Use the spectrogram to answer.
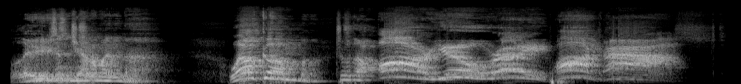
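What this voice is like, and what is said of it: High-energy wrestling announcer impression. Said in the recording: “That was high energy... That was my Vince McMahon impression.”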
